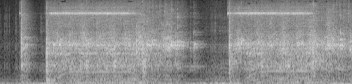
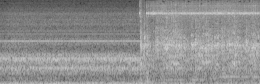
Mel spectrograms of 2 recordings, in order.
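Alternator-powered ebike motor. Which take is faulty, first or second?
first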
